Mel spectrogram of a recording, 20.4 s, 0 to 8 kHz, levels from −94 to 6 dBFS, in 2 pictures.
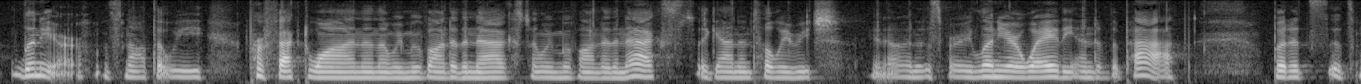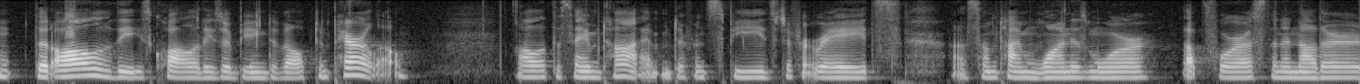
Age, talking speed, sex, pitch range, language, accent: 30-49, 205 wpm, female, 160-175 Hz, English, American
